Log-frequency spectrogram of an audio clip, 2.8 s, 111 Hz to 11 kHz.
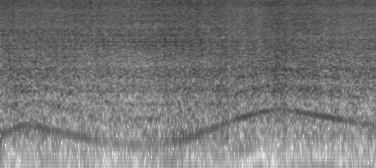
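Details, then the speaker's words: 2001 Suzuki Carry Futura Realvan 1.5 GRV, engine revved: pitch rises and falls smoothly with no knocks or rattles, still quiet and smooth when revved; engine dry with no leaks, sounds healthy. "Aman ya? Aman ya. Jadi kita geber pun suaranya dia masih tetap halus."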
